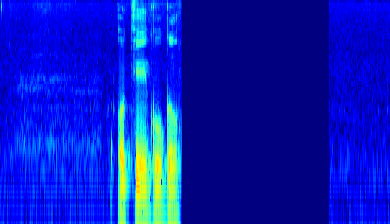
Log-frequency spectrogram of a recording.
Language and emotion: Russian, neutral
